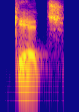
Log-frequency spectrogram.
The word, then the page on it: kedge: Indian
